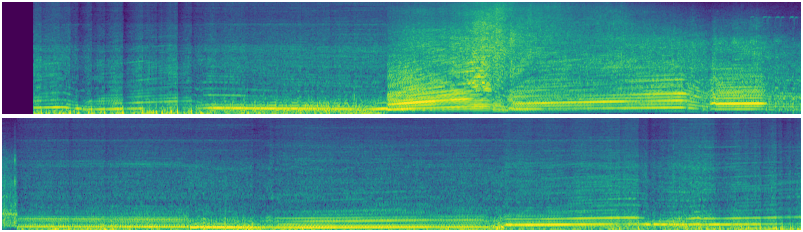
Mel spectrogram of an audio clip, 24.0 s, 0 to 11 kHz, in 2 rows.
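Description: A 1982 Suzuki GS1100E motorcycle cruises with a steady, loud engine drone, rising sharply as the rider twists the throttle midway, then settling back to a constant hum against wind noise.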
